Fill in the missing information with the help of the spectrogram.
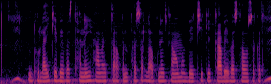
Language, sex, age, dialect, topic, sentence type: Chhattisgarhi, male, 25-30, Central, agriculture, question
